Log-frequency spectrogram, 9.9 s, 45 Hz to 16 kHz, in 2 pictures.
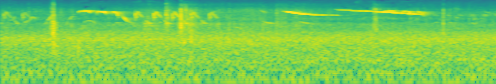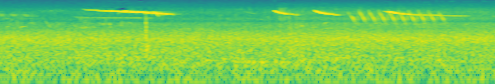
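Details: Eurasian penduline tit near the end of building its nest at Källtorp wetlands outside Falkenberg, 2013: thin, very high whistles sliding downward, given several times, with clicking chatter and short trills from other birds in between.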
